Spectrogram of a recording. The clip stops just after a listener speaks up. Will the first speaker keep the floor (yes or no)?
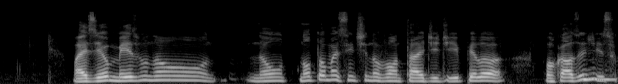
no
